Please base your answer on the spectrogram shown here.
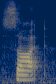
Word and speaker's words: thought: second one thought but does this word start with an S nope instead it starts with the th so you need to make sure that your tongue is between your teeth and there's that stream of air coming through through we already talked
